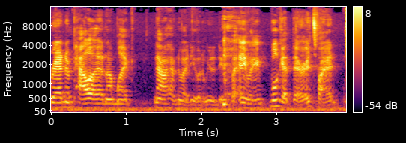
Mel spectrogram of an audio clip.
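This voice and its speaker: A woman's bright, sharp voice swings very widely in pitch, with audible room echo around it. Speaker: podcast host. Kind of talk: casual chat. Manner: stuttering.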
